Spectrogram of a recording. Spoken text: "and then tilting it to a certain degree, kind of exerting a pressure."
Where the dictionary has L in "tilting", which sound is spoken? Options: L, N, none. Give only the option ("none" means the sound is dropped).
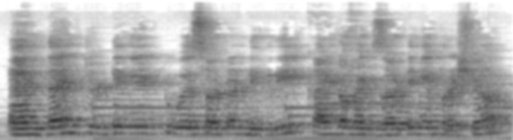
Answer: none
